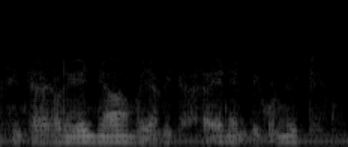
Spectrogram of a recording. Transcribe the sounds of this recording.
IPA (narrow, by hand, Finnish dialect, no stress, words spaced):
niːtæhæn oli enːe ɑhmojɑki tæːlæ enempi kun nyt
